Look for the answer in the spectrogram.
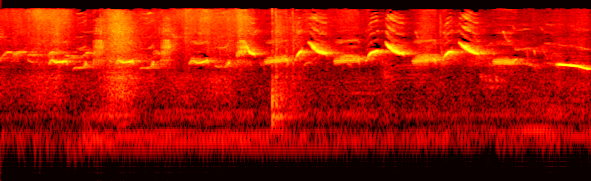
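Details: Tame Chinese hwamei, a Vietnamese cage bird, delivering a varied song of looping, rising and falling whistles that run one into the next, ending in a long downslurred note, with a low hum behind.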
